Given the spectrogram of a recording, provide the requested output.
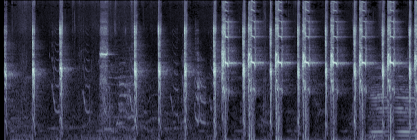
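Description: Grey francolin: sharp, ringing high notes about twice a second, quickening and crowding together toward the end, with faint background sounds that may be voices.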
